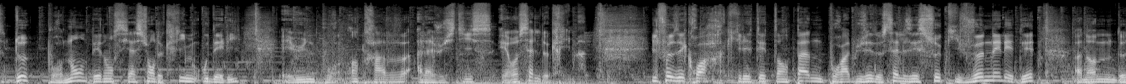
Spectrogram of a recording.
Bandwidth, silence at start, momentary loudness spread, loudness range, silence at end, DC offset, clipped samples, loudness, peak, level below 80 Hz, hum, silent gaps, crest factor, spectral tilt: 19.5 kHz; 0 s; 6 LU; 2 LU; 0 s; under 0.1%; under 0.1%; -15 LUFS; 0 dBFS; -28 dBFS; none; none; 14 dB; -4.5 dB/octave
